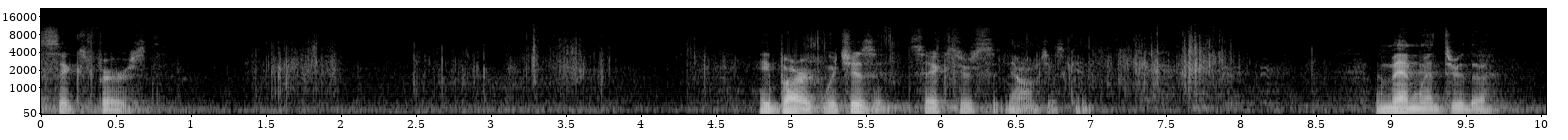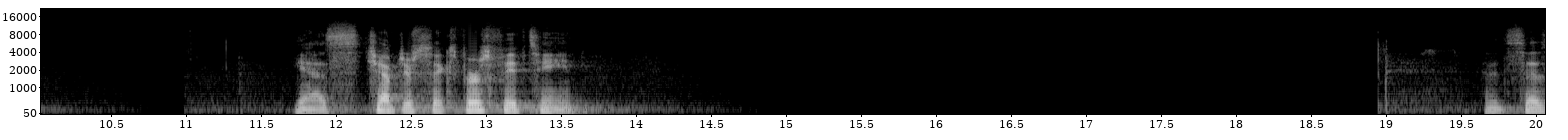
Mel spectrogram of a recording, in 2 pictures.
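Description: An older man speaks calmly into a microphone, pausing now and then.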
